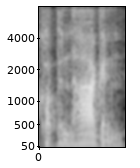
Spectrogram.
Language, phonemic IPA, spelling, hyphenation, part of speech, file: German, /kopənˈhaːɡən/, Kopenhagen, Ko‧pen‧ha‧gen, proper noun, De-Kopenhagen.ogg
- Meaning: 1. Copenhagen (the capital city of Denmark) 2. a surname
